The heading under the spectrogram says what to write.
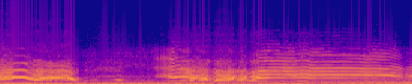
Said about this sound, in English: I don't mean screaming like arguing, I mean guttural screeching, deep throat level, agonizing screaming. The kind of screaming that comes from someone bending your arm the wrong way until your shoulder joint snaps out of its socket.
